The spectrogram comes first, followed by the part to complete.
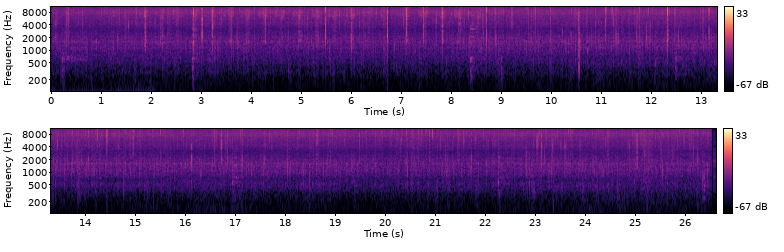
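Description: Eggs, onions and mushrooms frying in a stainless-steel pan: a steady sizzle with frequent small pops and crackles.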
